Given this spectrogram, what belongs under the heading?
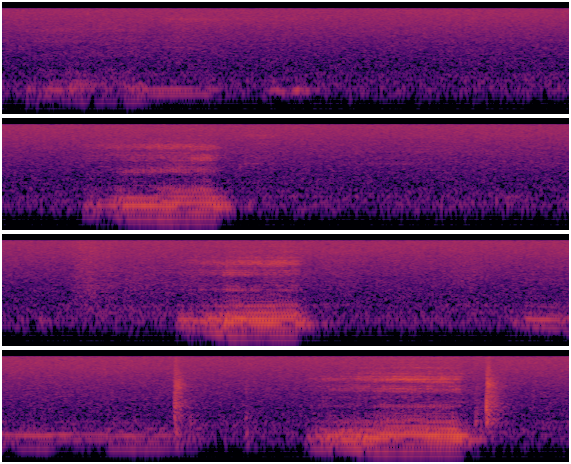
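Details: Sleeping Shar-Pei dogs: repeated rough, rattling snores in a quiet room, about one every five seconds; snoring.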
